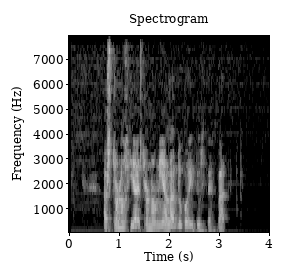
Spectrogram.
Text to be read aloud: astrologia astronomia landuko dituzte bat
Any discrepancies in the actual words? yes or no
no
